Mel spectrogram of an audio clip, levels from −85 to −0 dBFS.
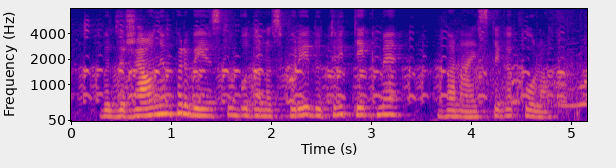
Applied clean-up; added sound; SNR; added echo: none; Bird vocalization, bird call, bird song / Fowl; 8 dB; none.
